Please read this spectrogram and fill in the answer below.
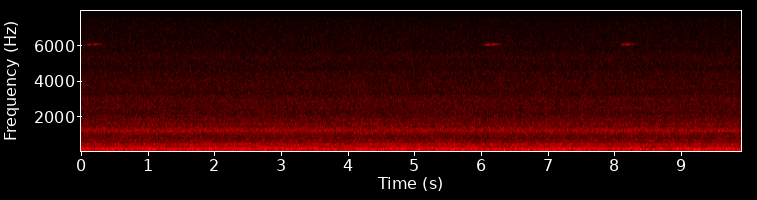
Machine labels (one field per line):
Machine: slide rail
